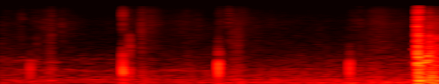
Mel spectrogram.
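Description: A handful of faint, short taps, unevenly spaced, over a quiet background.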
